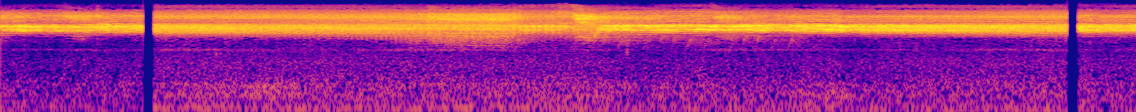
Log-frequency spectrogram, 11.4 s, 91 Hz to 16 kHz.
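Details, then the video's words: Loud cicada chorus in a Singapore nature reserve on Bukit Timah Hill, 2017; an unbroken high-pitched shrilling drone with a swelling, wavering passage midway and two very short silent cuts. "Symphony of the Cicadas in Bukit Timah Hill-Singapore"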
